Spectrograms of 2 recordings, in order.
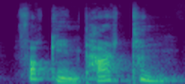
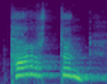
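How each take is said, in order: First: Said in the usual way. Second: High, loud shout; shouted word. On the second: Pretend. Joking about passport colour, shouted high and loud. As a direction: yell it out for the joke.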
